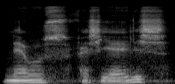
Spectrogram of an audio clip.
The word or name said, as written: n. facialis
